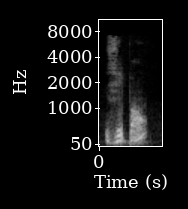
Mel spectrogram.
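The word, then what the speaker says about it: GEIPAN: Más tarde, en 2005, se creará el GEPAN, pero esta vez con una I de más, se pronuncia igual, pero no se escribe igual, sería GEPAN en español, sí.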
